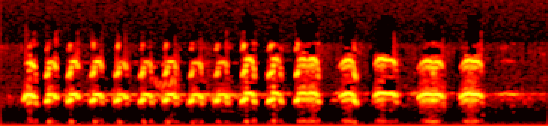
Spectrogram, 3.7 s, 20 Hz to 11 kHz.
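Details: Osprey at a Chesapeake nest on 15 June 2023, reacting to an intruder after a bluefish arrives: a rapid run of sharp, whistled chirps, about three per second, evenly spaced at first, then slowing and fading near the end.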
